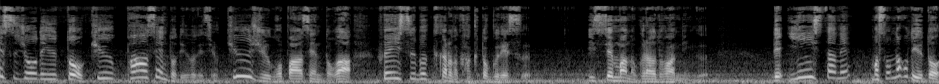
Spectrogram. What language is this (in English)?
Japanese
